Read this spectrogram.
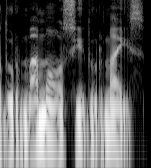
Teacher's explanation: el acento se va al final de la palabra y en lugar de relajar a la o de dormir se transforma en una u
